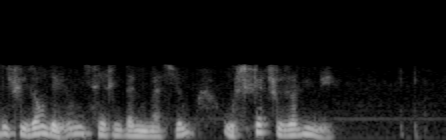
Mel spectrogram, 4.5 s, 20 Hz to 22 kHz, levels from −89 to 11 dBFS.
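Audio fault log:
Throughout: G.729 codec. The speech is band-limited below 4 kHz and has a plainly audible rough, synthetic edge. The decoder rebuilds each 10 ms frame from a vocal tract filter, a pitch predictor and a few pulses, which fits 8 kbit/s G.729A.
0.59–0.74 s and 2.47–2.56 s: VoIP packet loss concealed by the speech codec. About 60 ms of audio is missing at each point, which points to two lost packets. The first comes just before "séries d'animation ou" and the second just after it. The decoder stretches its last pitch and filter into a fading buzzy tone or coloured noise, and the speech stays weak briefly after recovery.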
